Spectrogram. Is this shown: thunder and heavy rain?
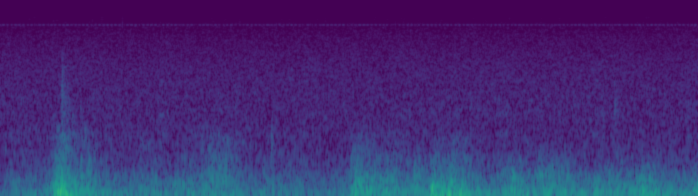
yes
